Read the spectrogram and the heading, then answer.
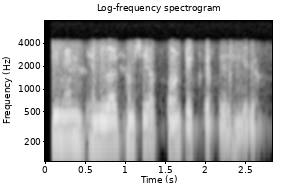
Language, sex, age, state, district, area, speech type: Hindi, male, 18-30, Uttar Pradesh, Sonbhadra, rural, conversation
